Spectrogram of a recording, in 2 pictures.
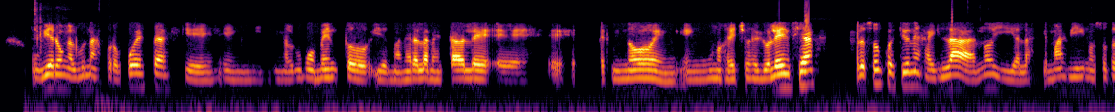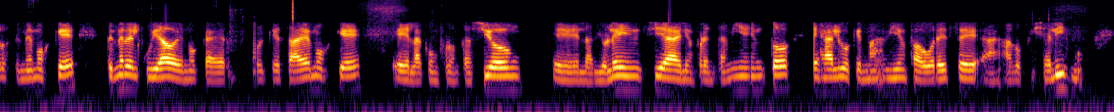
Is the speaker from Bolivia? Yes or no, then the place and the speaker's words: yes; Bolivia; las preocupaciones comunes que tenemos como bolivianos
